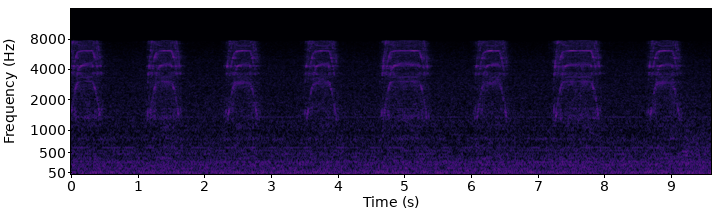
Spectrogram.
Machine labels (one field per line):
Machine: slide rail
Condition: normal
